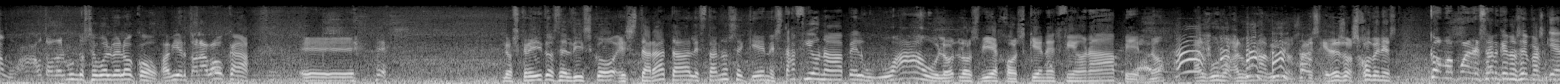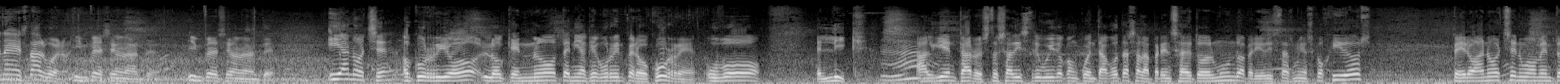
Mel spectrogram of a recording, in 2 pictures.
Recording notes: Walking and talking. Tras meses confinados, por fin nos encontramos en persona para grabar y brindar.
